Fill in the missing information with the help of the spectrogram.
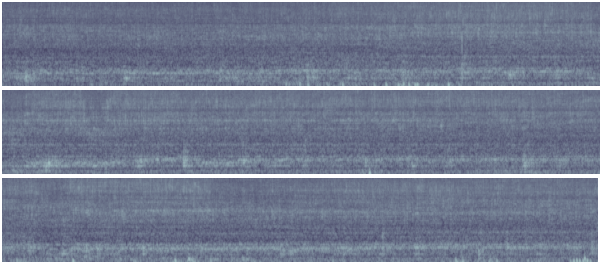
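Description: Bathroom sink tap running a thin, steady stream of water into the drain, with a few faint small knocks along the way.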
